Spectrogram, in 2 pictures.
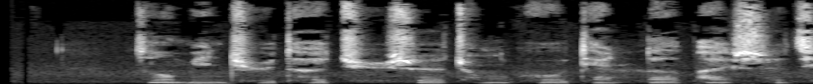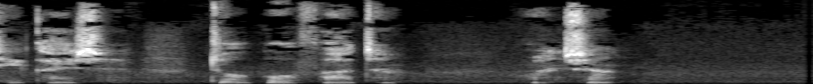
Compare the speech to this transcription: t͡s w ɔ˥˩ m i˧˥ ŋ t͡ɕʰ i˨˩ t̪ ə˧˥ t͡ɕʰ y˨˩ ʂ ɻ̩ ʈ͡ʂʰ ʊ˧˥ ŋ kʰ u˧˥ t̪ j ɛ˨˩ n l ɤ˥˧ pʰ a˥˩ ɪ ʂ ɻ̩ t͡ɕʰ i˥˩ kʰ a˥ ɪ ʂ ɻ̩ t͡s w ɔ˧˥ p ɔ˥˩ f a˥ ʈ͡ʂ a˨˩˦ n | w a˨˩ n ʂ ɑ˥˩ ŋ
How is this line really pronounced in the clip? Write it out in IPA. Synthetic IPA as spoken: t͡s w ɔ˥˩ m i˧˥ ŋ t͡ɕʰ y˨˩ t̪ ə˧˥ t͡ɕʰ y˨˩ ʂ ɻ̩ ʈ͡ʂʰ ʊ˧˥ ŋ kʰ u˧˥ t̪ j ɛ˨˩ n l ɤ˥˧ pʰ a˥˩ ɪ ʂ ɻ̩ t͡ɕʰ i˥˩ kʰ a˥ ɪ ʂ ɻ̩ t͡s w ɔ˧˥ p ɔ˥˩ f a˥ ʈ͡ʂ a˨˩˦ n | w a˨˩ n ʂ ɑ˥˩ ŋ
